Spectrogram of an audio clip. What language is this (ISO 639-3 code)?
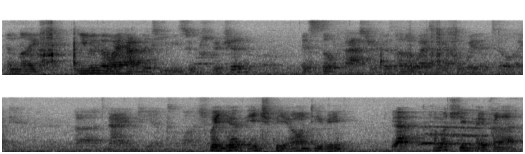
eng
